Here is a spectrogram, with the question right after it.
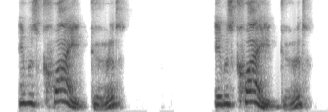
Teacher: it was a rise, fall, rise. So, like we said in the last intonation video, probably there is some disagreement or a negative is coming.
